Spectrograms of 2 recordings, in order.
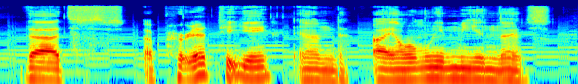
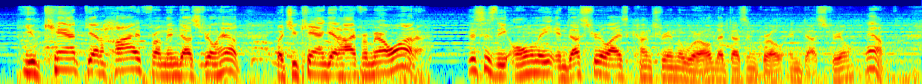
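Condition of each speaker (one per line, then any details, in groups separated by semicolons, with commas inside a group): Multiple sclerosis; severe shaking, uses cannabis
No condition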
